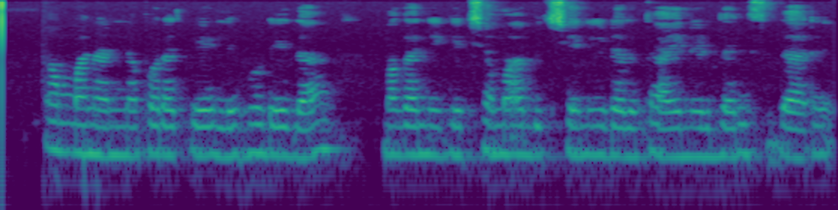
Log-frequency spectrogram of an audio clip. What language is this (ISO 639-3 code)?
kan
